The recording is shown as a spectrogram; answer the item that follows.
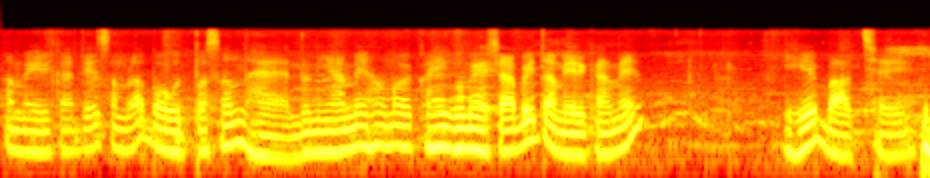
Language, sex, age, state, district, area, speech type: Maithili, male, 18-30, Bihar, Sitamarhi, rural, spontaneous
